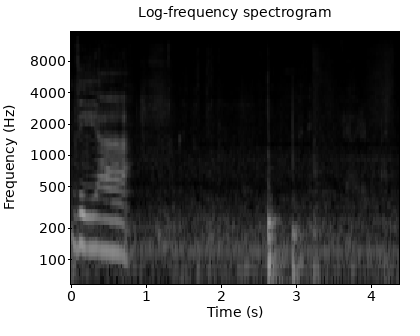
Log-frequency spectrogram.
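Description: Paper rustles as a man flips through pages.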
